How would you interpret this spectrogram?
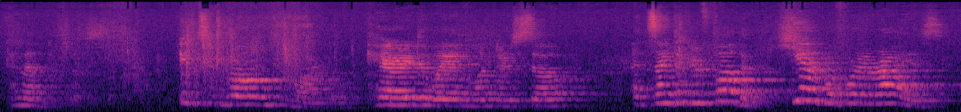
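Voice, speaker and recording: A woman's voice: sits high, animated, normal speed, fairly bright tone, slight background noise. A woman playing a proud, weary hero father in a solemn, emphatic stage reading of epic poetry. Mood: proud, reassuring. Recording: distant, very echoey room.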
